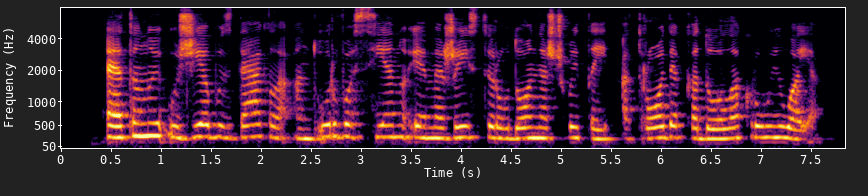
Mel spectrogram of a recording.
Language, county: Lithuanian, Kaunas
